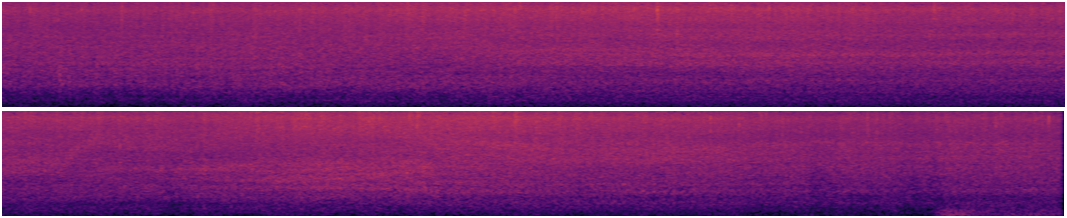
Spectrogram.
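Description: Heavy rain pouring steadily, with a short low rumble of thunder near the end.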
